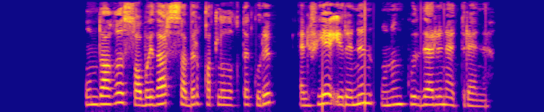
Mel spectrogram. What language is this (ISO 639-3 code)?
bak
